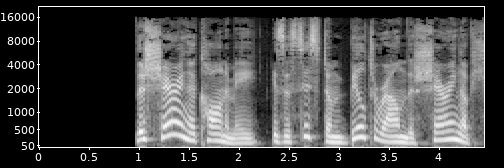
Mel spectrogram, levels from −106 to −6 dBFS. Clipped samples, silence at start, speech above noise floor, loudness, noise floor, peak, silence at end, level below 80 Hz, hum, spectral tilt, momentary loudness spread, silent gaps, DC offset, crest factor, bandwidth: under 0.1%; 0.95 s; over 75 dB; -15 LUFS; under -90 dBFS; -2 dBFS; 0 s; -56 dBFS; none; -4 dB/octave; 6 LU; none; under 0.1%; 14 dB; 16 kHz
